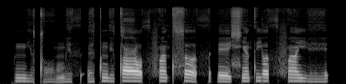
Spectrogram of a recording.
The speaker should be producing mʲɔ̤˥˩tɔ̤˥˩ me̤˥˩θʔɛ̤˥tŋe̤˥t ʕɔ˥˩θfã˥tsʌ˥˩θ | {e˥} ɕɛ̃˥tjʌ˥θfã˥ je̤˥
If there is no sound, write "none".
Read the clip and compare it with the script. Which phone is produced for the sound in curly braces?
e˥˩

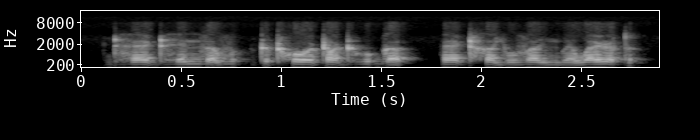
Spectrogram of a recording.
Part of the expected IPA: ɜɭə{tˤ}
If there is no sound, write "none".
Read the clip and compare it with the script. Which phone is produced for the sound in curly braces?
t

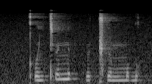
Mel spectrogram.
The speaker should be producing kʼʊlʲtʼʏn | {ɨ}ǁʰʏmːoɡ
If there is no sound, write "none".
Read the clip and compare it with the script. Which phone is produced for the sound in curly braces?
ʏ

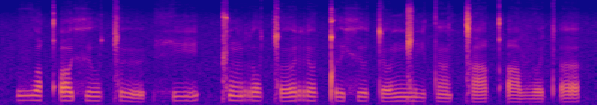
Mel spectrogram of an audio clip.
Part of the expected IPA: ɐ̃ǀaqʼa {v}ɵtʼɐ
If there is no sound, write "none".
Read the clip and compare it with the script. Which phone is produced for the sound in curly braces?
v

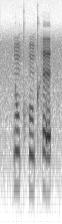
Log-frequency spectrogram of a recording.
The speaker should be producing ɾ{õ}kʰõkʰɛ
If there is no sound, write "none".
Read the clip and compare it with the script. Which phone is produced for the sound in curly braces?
õ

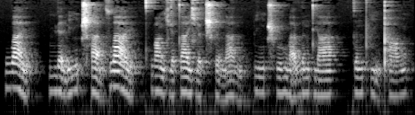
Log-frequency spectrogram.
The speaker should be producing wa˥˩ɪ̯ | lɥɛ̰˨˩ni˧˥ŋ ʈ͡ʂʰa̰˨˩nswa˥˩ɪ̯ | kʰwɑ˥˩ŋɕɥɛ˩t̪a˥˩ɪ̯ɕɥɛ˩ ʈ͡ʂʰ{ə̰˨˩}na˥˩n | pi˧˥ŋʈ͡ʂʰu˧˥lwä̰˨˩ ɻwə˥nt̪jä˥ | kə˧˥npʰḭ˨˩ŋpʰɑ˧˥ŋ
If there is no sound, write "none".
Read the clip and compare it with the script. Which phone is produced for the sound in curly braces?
ə̰˨˩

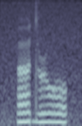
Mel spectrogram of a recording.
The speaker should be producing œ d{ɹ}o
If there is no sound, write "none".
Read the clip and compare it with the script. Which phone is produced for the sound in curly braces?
ɹ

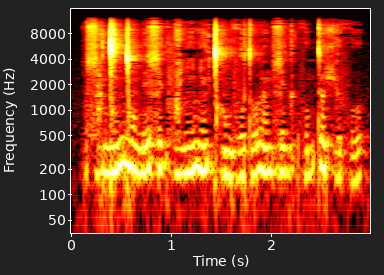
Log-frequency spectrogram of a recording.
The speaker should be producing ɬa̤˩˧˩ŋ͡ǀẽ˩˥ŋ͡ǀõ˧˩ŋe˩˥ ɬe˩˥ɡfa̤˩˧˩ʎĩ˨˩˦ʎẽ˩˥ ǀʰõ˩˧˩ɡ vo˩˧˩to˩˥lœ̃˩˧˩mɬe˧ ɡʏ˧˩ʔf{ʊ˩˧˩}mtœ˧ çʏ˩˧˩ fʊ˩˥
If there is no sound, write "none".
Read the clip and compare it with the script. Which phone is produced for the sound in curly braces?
ʊ˩˥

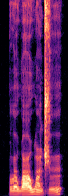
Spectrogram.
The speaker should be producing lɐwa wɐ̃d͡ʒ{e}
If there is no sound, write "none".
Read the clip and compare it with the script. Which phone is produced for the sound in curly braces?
ɘ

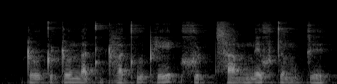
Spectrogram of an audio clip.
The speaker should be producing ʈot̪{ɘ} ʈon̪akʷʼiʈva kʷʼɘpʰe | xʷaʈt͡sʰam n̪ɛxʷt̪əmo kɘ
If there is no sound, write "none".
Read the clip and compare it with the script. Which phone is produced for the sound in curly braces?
ɘ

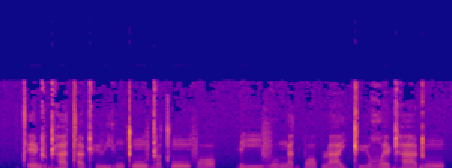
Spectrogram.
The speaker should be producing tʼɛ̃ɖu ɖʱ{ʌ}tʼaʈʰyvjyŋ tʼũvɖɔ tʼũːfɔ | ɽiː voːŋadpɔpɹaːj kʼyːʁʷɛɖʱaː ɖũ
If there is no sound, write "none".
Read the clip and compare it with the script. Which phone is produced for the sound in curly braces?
a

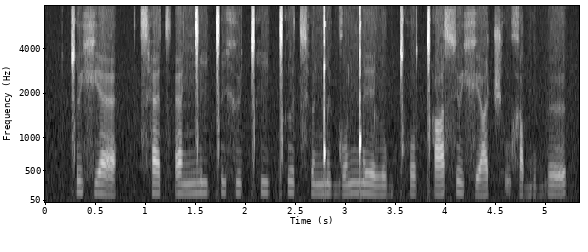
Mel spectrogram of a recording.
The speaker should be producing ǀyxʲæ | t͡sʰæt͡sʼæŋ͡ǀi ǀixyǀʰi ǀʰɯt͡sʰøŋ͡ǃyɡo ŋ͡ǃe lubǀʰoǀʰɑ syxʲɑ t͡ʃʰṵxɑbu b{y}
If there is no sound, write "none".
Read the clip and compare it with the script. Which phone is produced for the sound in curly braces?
ø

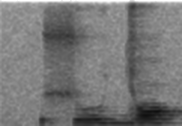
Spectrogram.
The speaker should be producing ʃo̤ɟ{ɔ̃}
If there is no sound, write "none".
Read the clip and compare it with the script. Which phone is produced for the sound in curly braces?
ɔ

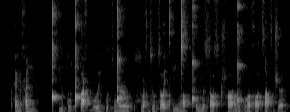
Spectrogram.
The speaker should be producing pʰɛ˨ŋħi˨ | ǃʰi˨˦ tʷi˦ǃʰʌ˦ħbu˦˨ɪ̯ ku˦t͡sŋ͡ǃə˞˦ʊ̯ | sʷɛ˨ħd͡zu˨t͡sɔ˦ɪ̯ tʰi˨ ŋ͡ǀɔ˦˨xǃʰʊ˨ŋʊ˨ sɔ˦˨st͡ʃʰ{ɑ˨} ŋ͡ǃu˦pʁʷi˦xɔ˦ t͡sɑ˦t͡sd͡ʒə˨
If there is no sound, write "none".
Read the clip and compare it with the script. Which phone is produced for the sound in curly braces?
ɑ˨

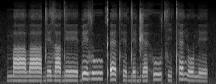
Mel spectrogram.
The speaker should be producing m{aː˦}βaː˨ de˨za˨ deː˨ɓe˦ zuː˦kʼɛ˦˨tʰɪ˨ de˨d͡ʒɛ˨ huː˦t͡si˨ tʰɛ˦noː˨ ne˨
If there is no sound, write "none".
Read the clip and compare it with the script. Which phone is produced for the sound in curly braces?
aː˨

